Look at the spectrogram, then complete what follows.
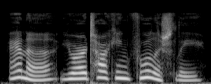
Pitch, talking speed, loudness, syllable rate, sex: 250 Hz, 140 wpm, -15 LUFS, 5.3 syllables/s, female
